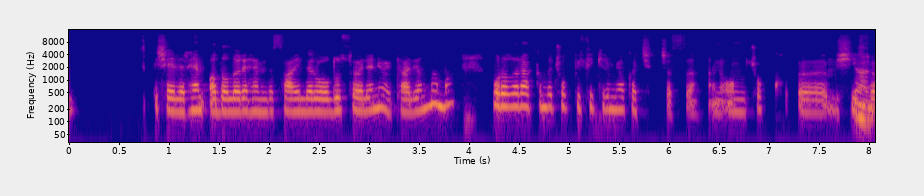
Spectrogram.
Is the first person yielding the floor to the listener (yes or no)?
yes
